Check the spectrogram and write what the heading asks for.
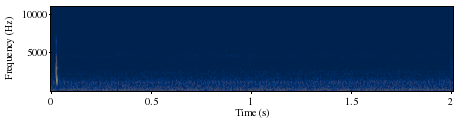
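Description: Steady faint background hiss, with one short sharp click at the very start.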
